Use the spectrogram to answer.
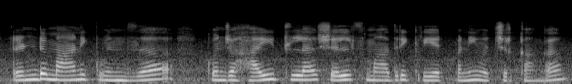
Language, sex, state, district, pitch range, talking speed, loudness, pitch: Tamil, female, Tamil Nadu, Chennai, 190-220 Hz, 95 wpm, -18 LUFS, 205 Hz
